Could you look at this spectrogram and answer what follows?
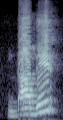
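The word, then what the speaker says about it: the: তো দাদির সিভি, ঠিক আছে, দাদির সিভি।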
